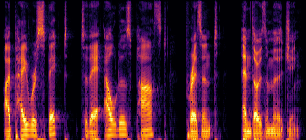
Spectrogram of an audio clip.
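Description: Australian man, lowish pitch, podcast host, casual interview talk. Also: a little slow, a bit bright, smooth.

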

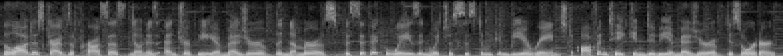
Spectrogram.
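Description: A woman's voice: mid-range voice, quick pace, few pauses, darkish tone. Woman, mid-range voice, podcast co-host, reference article read aloud, casual remarks, music in background. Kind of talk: reading an encyclopedia article aloud with casual commentary.

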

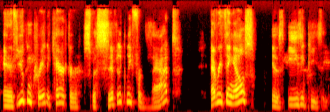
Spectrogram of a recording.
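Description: A middle-aged man, a voice actor, talking casually in an interview with a slightly husky voice and lively delivery. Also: high voice, normal speed. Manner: animated, demonstrates character voices mid-sentence.

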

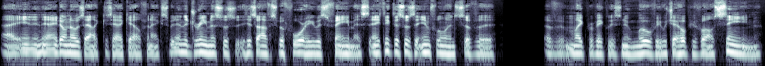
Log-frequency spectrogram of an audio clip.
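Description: An American man with a very creaky, gravelly voice and a mellow, dark tone. He hosts a podcast as a rambling storyteller, halting and circling back on himself with self-deprecating asides. The sound is dry and close. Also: mid-range voice, flat delivery, dry recording. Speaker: podcast host. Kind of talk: rambling, meandering bedtime storytelling monologue.

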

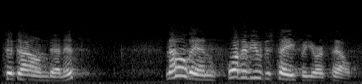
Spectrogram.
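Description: A woman's voice: a little high, lively intonation, normal speed, slight background noise, lightly acted. Actress as a bossy radio-sitcom mother, tinny old recording. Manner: commanding, cutting. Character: bossy, disapproving middle-aged mother of the bride. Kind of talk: 1940s radio sitcom acting. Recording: old 1940s radio, tinny narrow band.

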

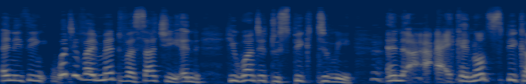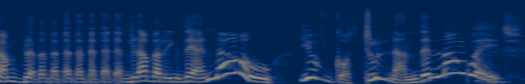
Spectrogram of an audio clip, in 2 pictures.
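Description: A middle-aged woman from Kenya, telling lively stories as a podcast guest and acting out the voices of people she quotes. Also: mid-range voice, normal speed, few pauses. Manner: animated storyteller, acts out quoted voices. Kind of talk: casual storytelling interview.

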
